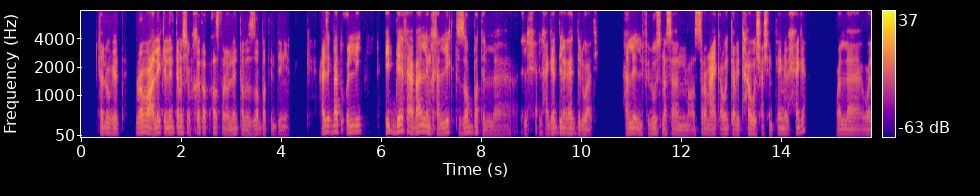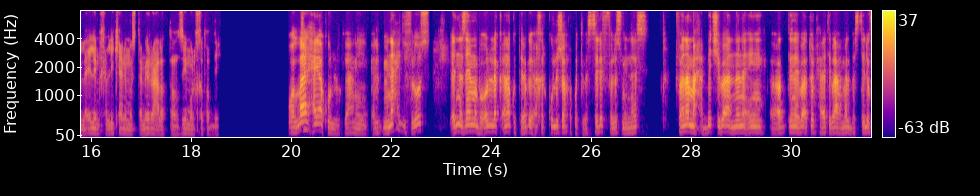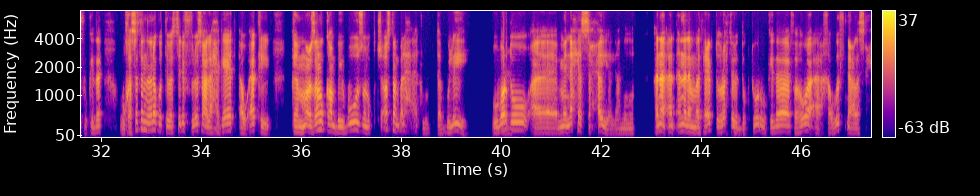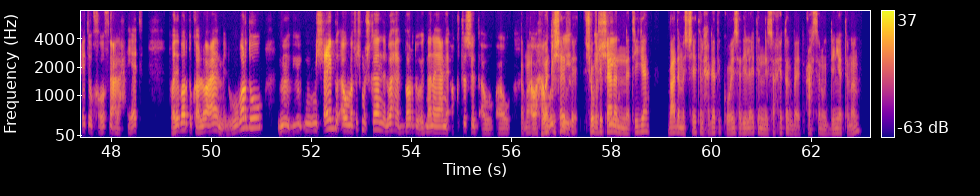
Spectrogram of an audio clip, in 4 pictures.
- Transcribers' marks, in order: other background noise; tapping
- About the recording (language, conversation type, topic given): Arabic, podcast, إزاي أتسوّق بميزانية معقولة من غير ما أصرف زيادة؟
